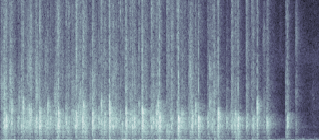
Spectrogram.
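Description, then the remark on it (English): A crowd applauds, with dense, rapid clapping from many hands sustained at a steady level for about four seconds before quickly tapering off into quiet. “And if we're giving applause”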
